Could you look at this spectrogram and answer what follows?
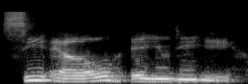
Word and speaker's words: Claude: C L A U D E. Like the French name like Claude, the old French president, right?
